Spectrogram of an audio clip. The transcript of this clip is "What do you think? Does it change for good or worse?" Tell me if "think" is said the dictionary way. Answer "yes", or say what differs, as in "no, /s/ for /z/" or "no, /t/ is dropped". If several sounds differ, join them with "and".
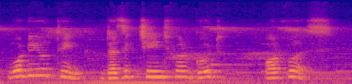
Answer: no, /t/ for /θ/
